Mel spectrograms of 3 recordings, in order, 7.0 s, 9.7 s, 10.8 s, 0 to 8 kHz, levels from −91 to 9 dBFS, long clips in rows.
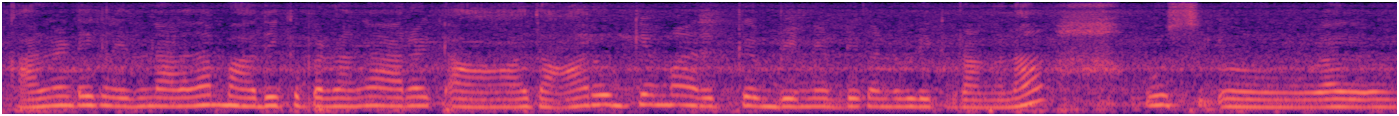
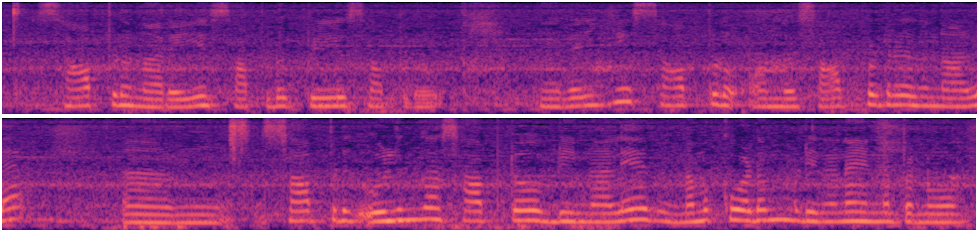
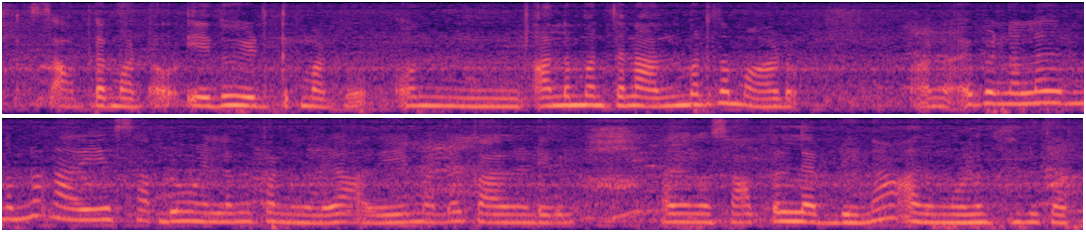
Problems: background sounds at intervals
